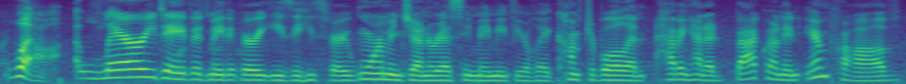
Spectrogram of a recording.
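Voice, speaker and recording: A woman speaking quickly in a fairly low, fairly bright voice is an actress guest in a casual interview chat. She is bubbly and effusive and often restarts her sentences to correct herself.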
